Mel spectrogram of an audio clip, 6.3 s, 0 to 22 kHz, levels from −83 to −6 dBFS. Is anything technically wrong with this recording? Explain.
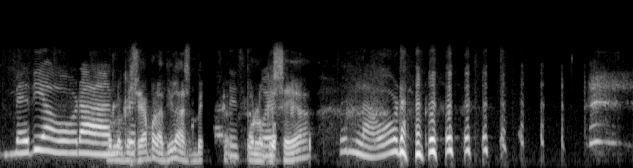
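Yes. The speech suffers two kinds of fault, both confined to roughly 1.35 to 3.43 s.

Speech suppressed in double talk occurs from 1.35 to 2.29 s and again from 2.77 to 3.43 s. The speech is pushed down by as much as about 40 dB for around a second in the first stretch and under half a second in the second. The likely cause is an echo canceller that, with both parties talking, could not separate the near voice from loudspeaker echo and attenuated both. A network dropout would cut off cleanly; this ducking tracks the other side's talking.

Echo leak appears from 2.24 to 2.53 s and from 2.71 to 3.14 s. It is a distinct repeat of the speech trailing by 230 ms, about 10 dB below the voice at first and then only about 5 dB below. This is likely loudspeaker pickup that the far end's canceller failed to remove. Room reverberation would be a smooth decaying tail rather than a discrete, delayed copy.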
